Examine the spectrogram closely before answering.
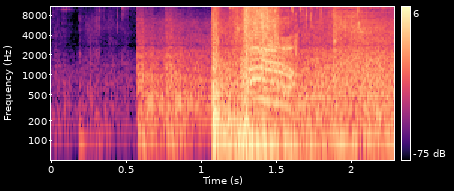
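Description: A gun fires loudly at close range.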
